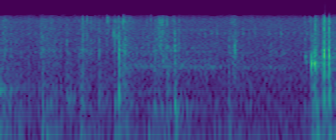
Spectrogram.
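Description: Hands handling small craft items on a tabletop: faint scattered taps and rustles, with one sharper click near the end.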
